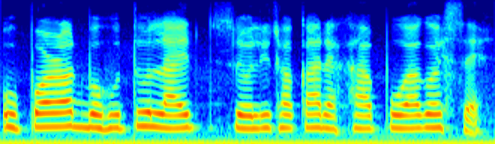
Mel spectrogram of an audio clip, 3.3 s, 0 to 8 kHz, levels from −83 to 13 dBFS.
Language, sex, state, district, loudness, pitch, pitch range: Assamese, male, Assam, Sonitpur, -13 LUFS, 240 Hz, 230-245 Hz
